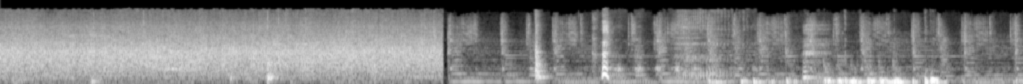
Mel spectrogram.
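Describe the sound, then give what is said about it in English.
An audience cheers and applauds loudly after a live performance by a blind musician. The roar lasts about four seconds and then cuts off abruptly to quieter, sparser sounds. “Audience goes crazy. Nicely done.”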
